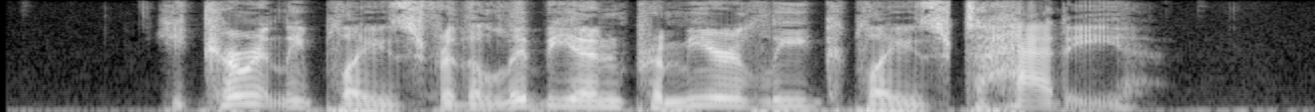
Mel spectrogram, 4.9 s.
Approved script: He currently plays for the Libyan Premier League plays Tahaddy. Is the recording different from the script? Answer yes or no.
no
